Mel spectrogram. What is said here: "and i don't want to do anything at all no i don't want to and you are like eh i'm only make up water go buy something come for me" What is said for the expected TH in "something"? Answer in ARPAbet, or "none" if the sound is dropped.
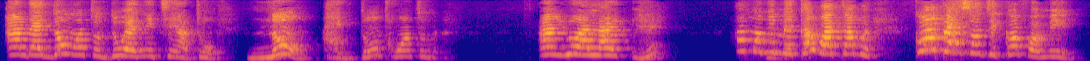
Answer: T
